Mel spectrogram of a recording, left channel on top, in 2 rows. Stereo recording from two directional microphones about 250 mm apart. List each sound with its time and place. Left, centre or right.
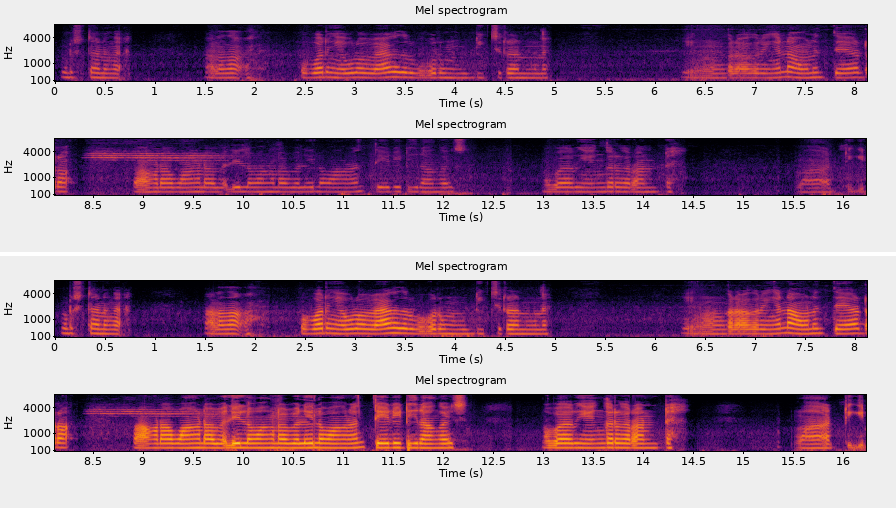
0.1 s a woman's voice: centre
6.2 s a woman's voice: centre
9.1 s speech: right
15.5 s speech: right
